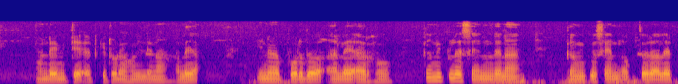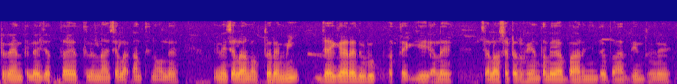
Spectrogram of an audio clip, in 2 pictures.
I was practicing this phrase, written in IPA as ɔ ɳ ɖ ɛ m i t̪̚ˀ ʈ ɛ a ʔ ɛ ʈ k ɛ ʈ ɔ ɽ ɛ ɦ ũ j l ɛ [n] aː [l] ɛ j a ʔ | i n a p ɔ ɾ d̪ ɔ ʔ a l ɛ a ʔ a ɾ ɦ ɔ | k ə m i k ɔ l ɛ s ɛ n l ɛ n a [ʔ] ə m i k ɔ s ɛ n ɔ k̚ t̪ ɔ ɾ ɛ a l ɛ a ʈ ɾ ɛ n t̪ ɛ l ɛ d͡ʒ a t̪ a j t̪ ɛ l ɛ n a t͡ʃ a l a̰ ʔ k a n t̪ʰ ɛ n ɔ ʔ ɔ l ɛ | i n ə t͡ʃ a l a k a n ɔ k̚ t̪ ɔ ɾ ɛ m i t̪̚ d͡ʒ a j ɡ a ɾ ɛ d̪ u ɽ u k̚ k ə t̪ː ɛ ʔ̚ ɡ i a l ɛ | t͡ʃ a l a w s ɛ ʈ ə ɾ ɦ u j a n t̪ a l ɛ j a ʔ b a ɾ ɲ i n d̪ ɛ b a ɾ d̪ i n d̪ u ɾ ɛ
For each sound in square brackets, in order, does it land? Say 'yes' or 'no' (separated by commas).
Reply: yes, yes, no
